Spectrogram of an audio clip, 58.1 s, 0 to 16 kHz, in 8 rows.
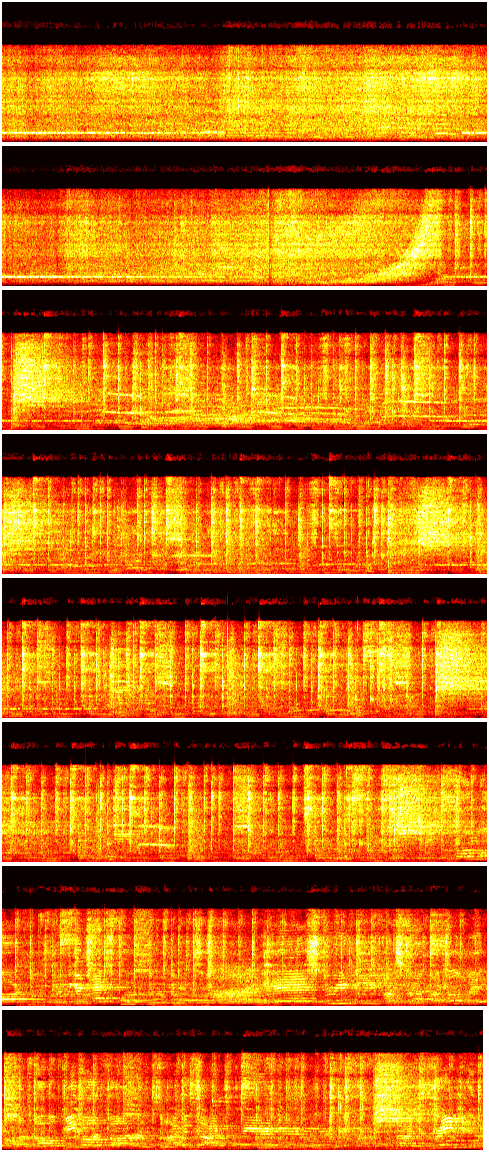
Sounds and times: Music: 0.0s - 4.6s, 5.4s - 10.3s, 10.9s - 58.1s
Inside, large room or hall: 0.0s - 58.1s.

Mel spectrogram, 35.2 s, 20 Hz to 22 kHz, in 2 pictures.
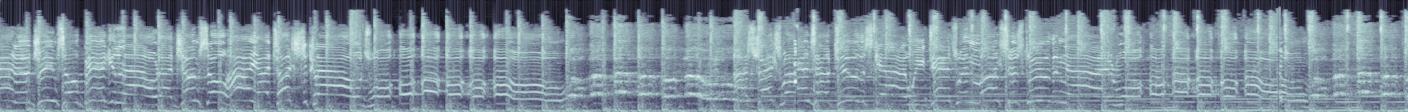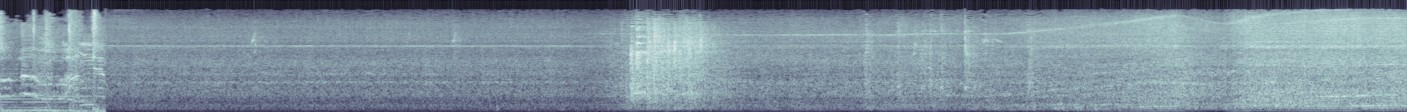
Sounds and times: Truck: 0.0s - 35.1s
Music: 0.1s - 19.0s.

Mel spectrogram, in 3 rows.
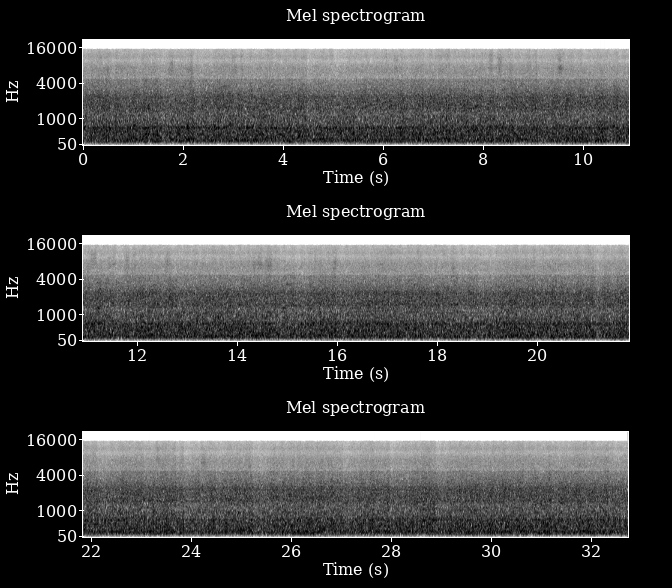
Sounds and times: Subway, metro, underground: 0.0s - 32.7s
Train: 0.0s - 32.7s.

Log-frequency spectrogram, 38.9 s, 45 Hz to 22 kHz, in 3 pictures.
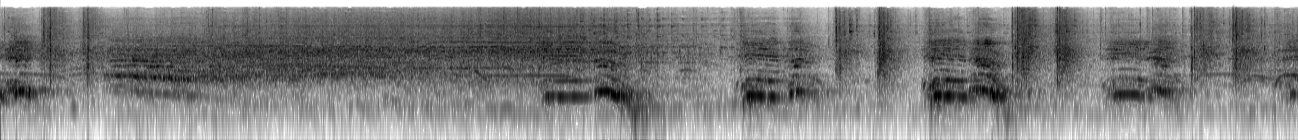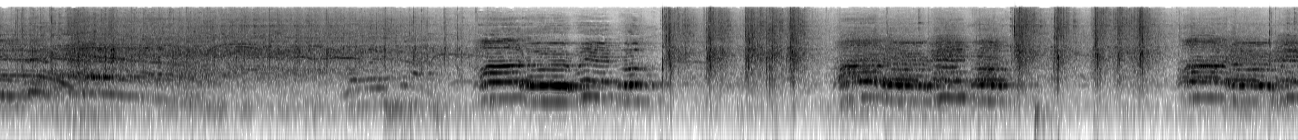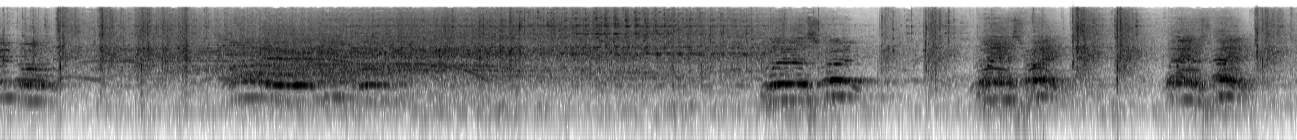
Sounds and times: Cheering: 0.0s - 38.9s
Crowd: 0.0s - 38.9s.

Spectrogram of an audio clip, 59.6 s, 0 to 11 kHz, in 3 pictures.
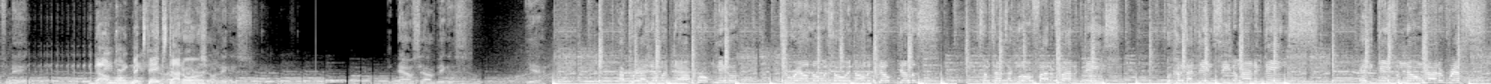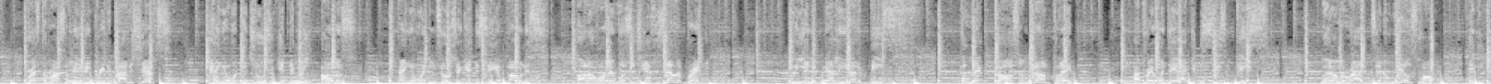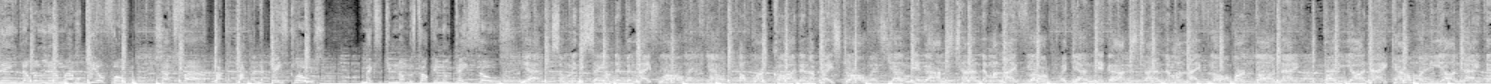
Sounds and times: Rhythm and blues: 0.0s - 3.2s, 7.0s - 59.6s.

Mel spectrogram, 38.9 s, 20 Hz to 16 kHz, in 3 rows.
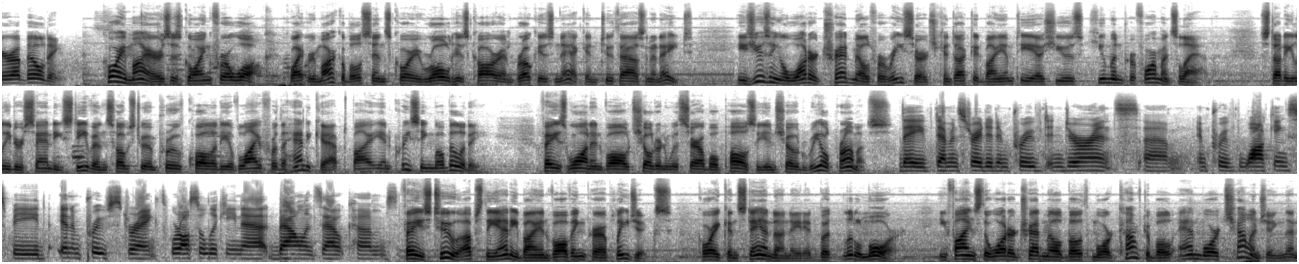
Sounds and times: Speech: 0.0s - 12.0s, 12.6s - 17.8s, 18.4s - 38.8s.

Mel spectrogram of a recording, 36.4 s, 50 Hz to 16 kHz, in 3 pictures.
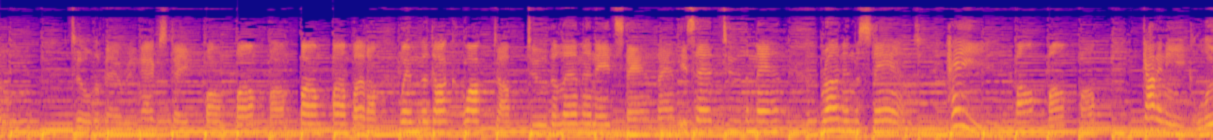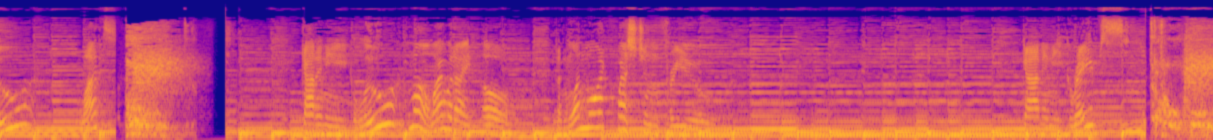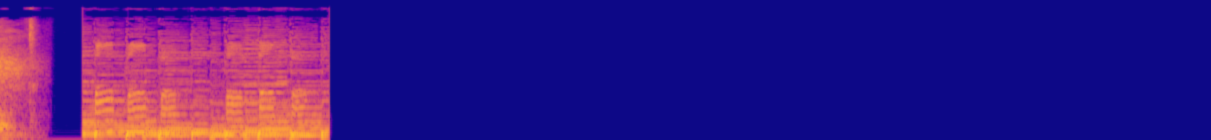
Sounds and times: Music: 0.0s - 13.8s, 14.4s - 23.6s, 25.1s - 27.6s
Speech: 13.0s - 14.1s, 15.2s - 19.3s, 22.4s - 24.7s.

